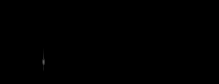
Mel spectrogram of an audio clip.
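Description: Near silence, broken about half a second in by one faint sharp click followed by about a second of faint hiss.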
